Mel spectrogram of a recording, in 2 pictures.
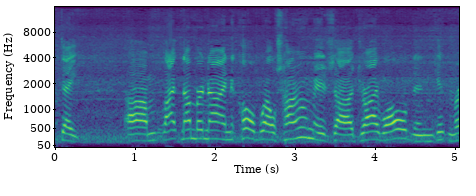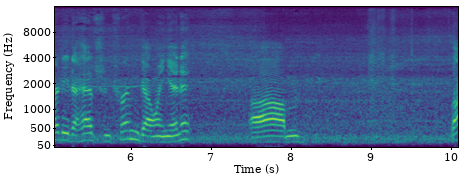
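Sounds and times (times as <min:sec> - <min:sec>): outdoor hiss and rumble: 0:00.0 - 0:10.0.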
